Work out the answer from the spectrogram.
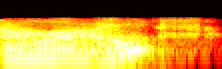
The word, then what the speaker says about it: Ally: So what is Blackboard Ally?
